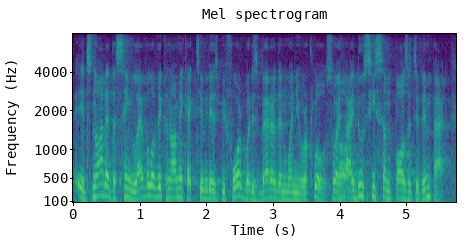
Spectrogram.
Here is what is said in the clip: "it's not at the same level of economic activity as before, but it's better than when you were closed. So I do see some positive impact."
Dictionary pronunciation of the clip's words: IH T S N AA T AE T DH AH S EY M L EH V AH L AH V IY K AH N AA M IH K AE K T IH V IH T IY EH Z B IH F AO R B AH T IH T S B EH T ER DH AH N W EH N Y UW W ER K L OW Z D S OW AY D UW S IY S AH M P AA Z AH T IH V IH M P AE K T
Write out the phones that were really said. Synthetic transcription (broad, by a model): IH T S N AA T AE T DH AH S EY M L EH V AH L AH V IY K AH N AA M IH K AE K T IH V IH T IY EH Z B IH F AO R B AH T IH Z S B EH T ER DH AH N W EH N Y UW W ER K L OW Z S OW AY D UW S IY S AH M P AA Z AH T IH V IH M P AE K T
